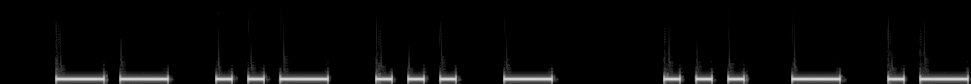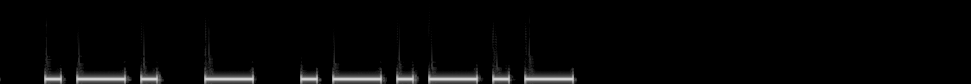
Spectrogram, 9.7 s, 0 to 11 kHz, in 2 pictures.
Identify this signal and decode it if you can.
Morse code, heard as a keyed tone, about 15 wpm, 700 Hz. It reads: MUST START.
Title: Sentences from Top 1000 Words - Review Part 1 - 15wpm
